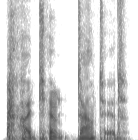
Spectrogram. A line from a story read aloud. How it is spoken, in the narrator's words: Piet muttered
